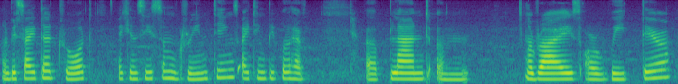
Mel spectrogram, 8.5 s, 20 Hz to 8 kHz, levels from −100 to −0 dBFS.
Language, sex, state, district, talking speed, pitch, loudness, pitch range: English, female, Nagaland, Dimapur, 140 wpm, 220 Hz, -18 LUFS, 210-230 Hz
